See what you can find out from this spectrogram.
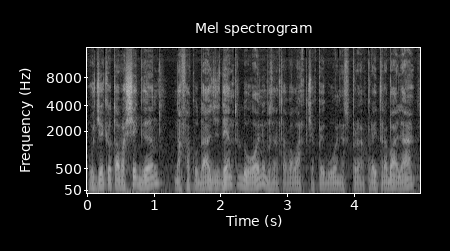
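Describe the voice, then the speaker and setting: A Brazilian man in his forties, a guest in a podcast interview, telling his career story in an animated way, often tagging his sentences with a quick question. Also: fairly low pitch, slight background noise. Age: 40s. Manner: animated, frequent "né?" tags. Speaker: guest, traffic safety specialist.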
